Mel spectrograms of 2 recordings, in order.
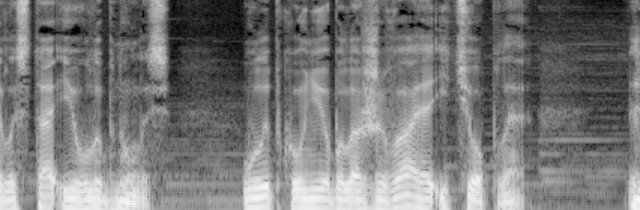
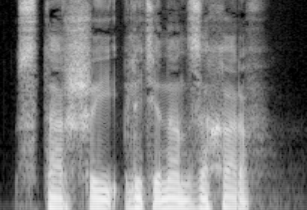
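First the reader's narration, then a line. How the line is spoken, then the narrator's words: Quiet. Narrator (Russian): тихо сказала Лена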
